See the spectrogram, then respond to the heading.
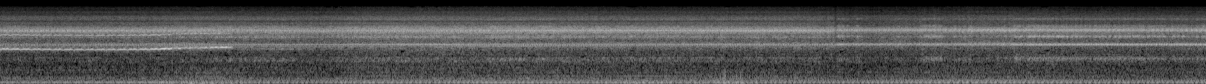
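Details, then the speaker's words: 1996 Ford Mustang GT after a no-start, now running on gasoline alone and smoking: a high, steady squeal over a faint idle, shifting pitch slightly, suspected slipping accessory belt, quieting as the engine smooths out. "the belt noise is quieted down now it's starting to smooth out a little bit"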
